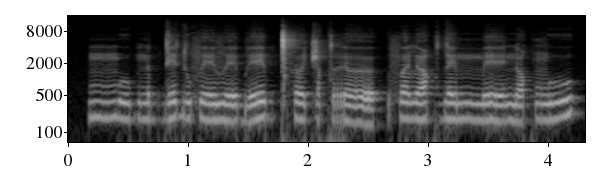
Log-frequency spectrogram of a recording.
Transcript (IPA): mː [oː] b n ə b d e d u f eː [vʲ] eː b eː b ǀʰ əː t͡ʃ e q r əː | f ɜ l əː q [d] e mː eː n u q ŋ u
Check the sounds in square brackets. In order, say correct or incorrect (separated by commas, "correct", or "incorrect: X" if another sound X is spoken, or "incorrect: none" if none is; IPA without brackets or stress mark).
incorrect: uː, incorrect: v, correct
